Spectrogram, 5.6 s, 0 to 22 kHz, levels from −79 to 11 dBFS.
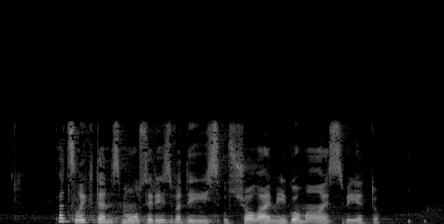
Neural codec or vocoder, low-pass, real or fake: none; 9.9 kHz; real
